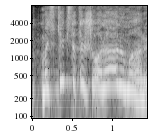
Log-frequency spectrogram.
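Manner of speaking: high, whiny imitation of crying; tearful. Crying stranger asks the singer what's wrong, tearful. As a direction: wail the question in mock tears. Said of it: "os dois chorando".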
